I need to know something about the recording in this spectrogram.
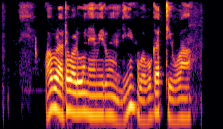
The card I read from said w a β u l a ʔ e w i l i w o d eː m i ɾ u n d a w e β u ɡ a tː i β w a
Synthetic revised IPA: w a β u l a t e w a l i w o n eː m i ɾ uː n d i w e β u ɡ a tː i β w a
